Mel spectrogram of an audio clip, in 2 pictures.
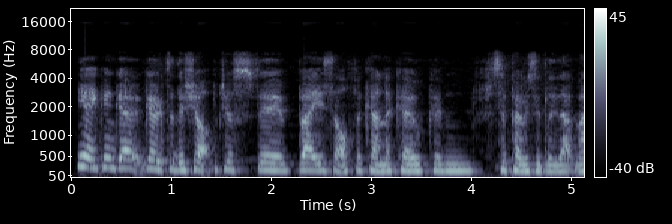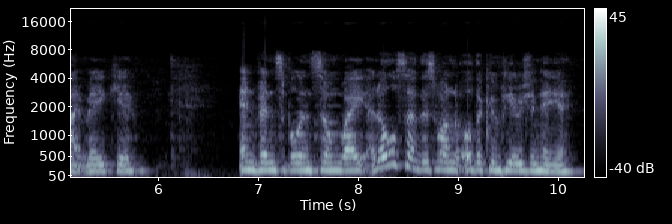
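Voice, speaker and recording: A man's voice: fairly high pitch, moderate pace, a little mellow, muffled recording. A man hosting a comic reading of bad fanfiction, commenting casually in a bemused, hesitant, mocking manner.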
